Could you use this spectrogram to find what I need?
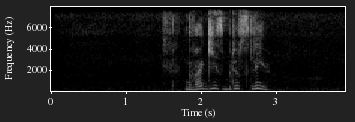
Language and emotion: Russian, positive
